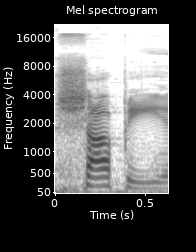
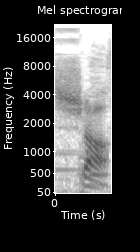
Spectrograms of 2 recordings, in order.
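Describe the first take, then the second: First: The final E is pronounced as an extra syllable. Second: The final E is silent, one syllable. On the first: The speaker calls it wrong. "It's not shoppy" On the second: The speaker calls it right. "it's shop"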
